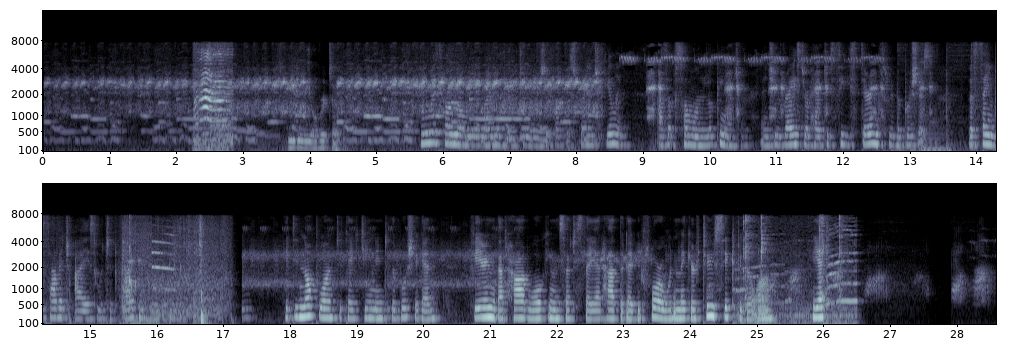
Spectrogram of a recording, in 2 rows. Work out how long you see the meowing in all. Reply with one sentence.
You can hear the meowing for 4 seconds altogether.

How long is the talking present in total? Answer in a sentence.
The talking can be heard for 20 seconds in total.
